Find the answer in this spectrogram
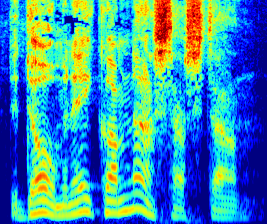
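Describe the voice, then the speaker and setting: A man reading a story aloud in an unhurried, even manner. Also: medium pitch, husky. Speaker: narrator. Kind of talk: audiobook narration.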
